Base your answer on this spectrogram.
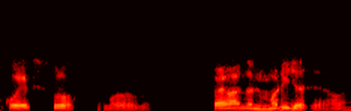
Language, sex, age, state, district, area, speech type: Gujarati, male, 18-30, Gujarat, Morbi, rural, conversation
